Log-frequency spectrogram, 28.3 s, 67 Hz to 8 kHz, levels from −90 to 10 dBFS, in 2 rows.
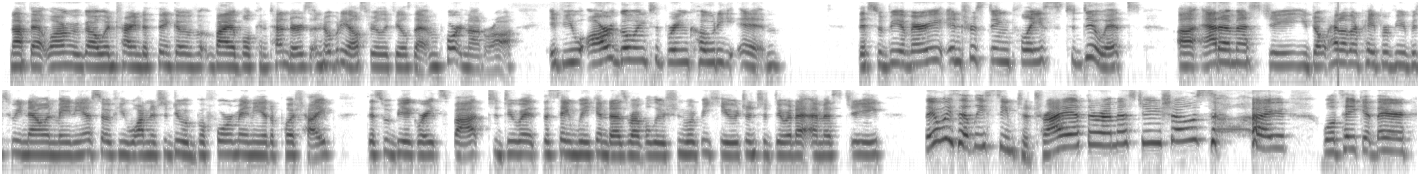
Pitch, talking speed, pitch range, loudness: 220 Hz, 220 wpm, 205-265 Hz, -22 LUFS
